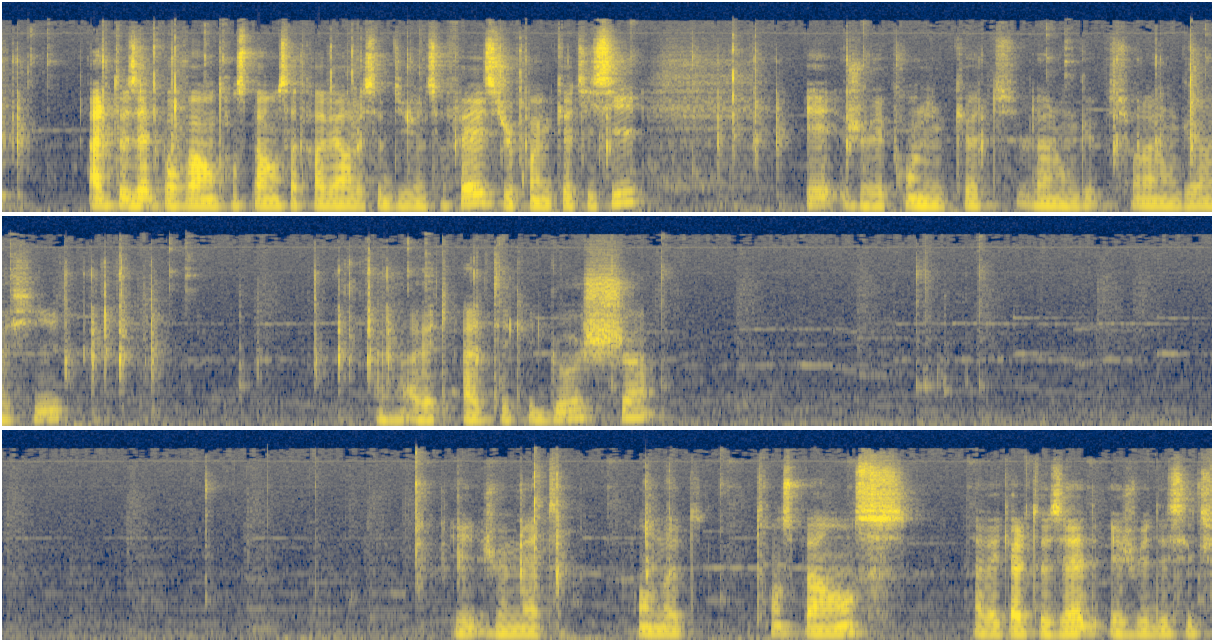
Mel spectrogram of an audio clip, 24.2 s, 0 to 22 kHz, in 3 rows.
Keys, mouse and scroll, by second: 0.5 alt+click, 3.0 scroll down 1, 4.4-7.3 middle drag, 7.3 click, 8.3 click, 9.5 click, 11.0 alt+click, 11.7-24.2 middle drag, 19.3 KP_3.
